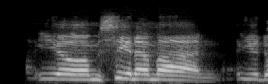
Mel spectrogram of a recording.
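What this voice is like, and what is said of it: Put-on Jamaican accent character voice. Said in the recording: “a jolly Jamaican cinnamon stick”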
